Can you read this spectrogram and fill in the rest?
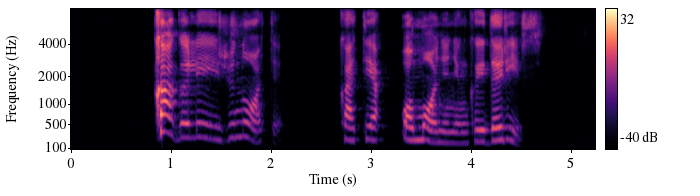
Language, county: Lithuanian, Utena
